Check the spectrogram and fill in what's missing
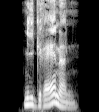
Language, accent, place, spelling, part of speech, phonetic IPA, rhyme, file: German, Germany, Berlin, Migränen, noun, [miˈɡʁɛːnən], -ɛːnən, De-Migränen.ogg
- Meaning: plural of Migräne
